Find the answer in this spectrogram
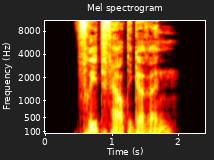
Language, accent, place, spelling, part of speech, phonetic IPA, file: German, Germany, Berlin, friedfertigeren, adjective, [ˈfʁiːtfɛʁtɪɡəʁən], De-friedfertigeren.ogg
- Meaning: inflection of friedfertig: 1. strong genitive masculine/neuter singular comparative degree 2. weak/mixed genitive/dative all-gender singular comparative degree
